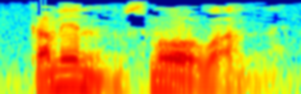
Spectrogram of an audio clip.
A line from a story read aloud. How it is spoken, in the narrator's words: boomed the Sorn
